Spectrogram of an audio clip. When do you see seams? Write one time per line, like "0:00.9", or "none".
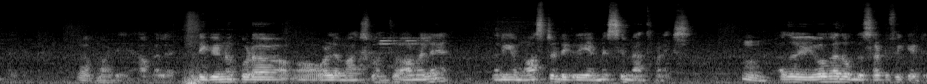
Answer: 0:01.8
